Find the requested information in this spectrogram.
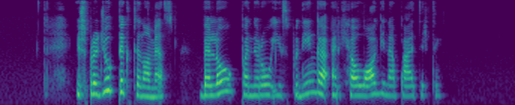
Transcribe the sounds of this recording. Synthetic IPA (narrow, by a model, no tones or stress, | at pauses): ɪʃpɾɐd͡ʒʲuːpʲɪkʲt̪ʲɪnoːmʲeːs | ʋʲeːlʲɛʊpɐnʲɪɾɐʊiːspʊd̪ʲɪŋɡɑʔɐɾʲxʲɛɔlˠɔɡʲɪnʲæːpɑːt̪ʲɪɾʲt̪ʲiː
